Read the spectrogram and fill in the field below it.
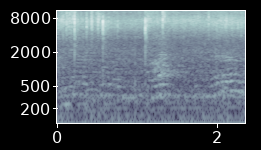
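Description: Onions frying in oil in a pan for parotta salna give a steady close hiss and sizzle with a few sharp pops and crackles near the start, over a low constant hum.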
